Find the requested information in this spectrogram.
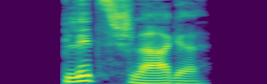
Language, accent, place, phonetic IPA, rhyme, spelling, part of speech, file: German, Germany, Berlin, [ˈblɪt͡sˌʃlaːɡə], -ɪt͡sʃlaːɡə, Blitzschlage, noun, De-Blitzschlage.ogg
- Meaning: dative singular of Blitzschlag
